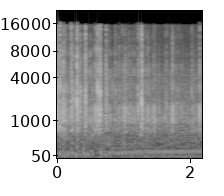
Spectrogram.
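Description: Small motorcycle engine running at low speed, a steady fast low pulse, with a few light ticks and rattles.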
